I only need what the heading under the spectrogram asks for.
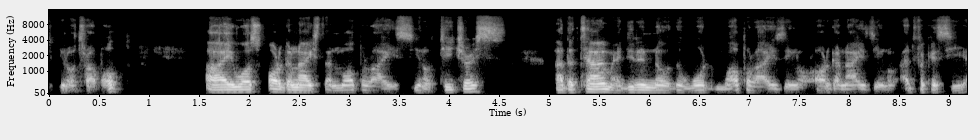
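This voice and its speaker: A man, giving an earnest keynote speech over a video call, halting with frequent fillers. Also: sits low, mellow, husky. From Somalia. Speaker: keynote speaker. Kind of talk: personal speech.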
